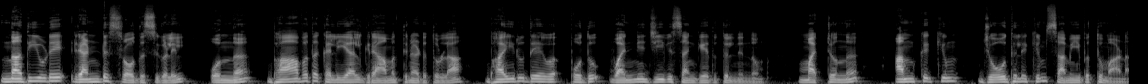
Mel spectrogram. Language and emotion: Malayalam, neutral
